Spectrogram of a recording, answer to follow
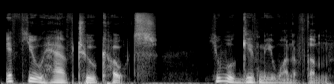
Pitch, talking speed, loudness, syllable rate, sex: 95 Hz, 215 wpm, -18 LUFS, 4.7 syllables/s, male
